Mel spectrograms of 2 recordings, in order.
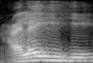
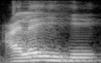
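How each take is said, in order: Both takes have the same delivery.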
